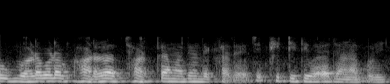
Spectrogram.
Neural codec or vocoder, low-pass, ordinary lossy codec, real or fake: none; 3.6 kHz; none; real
